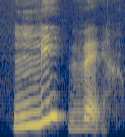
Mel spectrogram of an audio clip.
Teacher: The H is not pronounced in French. Okay? There's L with an apostrophe because the word starts with the I sound.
